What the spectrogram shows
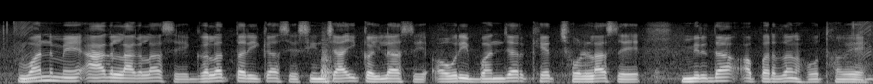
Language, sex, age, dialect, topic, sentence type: Bhojpuri, male, 25-30, Northern, agriculture, statement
